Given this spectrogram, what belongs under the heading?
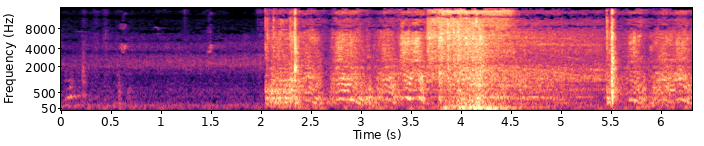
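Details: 1979 Ford Bronco, first start in 15 years after WD-40 in the cylinders and gas poured into the carb: a few faint clicks, then it catches suddenly and runs loud and uneven; rough first start after long storage.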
